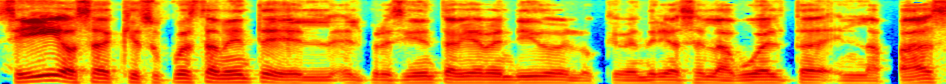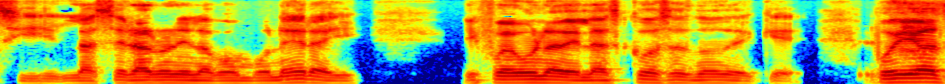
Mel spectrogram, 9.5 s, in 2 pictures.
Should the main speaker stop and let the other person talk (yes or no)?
no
